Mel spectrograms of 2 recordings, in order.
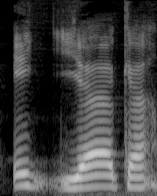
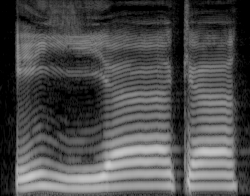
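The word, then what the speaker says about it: إِيَّاكَ: Karena huruf ya termasuk huruf yang sifatnya rakhawah, mengalirkan suara. Ya, kalau kita baca iyaka, maka di sini suaranya tertahan. Maka ini keliru, ya. Kalau kita baca iyaka maka di sini suaranya sudah tertahan. Maka ini keliru ya. Yang seharusnya mengeluarkan suara malah tertahan suaranya ya. diberikan tekanan suara nab diberikan akan tetapi suara masih tetap menga mengalir.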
